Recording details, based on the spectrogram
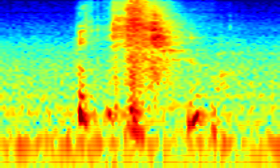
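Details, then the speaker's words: Morning sneezing in a person with mild allergies: a single sharp sneeze with a brief in-breath before it, against steady room noise. "Bless me. Good morning. Phew. I'm gonna sneeze again."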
